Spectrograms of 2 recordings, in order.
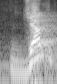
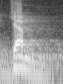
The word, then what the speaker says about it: جنب: اور بھی، وَجَنبِهِ الْعَلِي، جنب کسے کہتے ہیں؟ جیم نون بے، چونکہ تجوید کے قاعدے کے لحاظ سے آپ کو تلفظ میں میم کی آواز محسوس ہوگی، جنب، حالانکہ جنب ہے۔ اس کا ترجمہ کیا ہے؟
